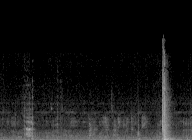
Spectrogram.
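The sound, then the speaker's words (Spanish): A microwave door pops open with a soft click, then after a quiet pause a sharp clatter rings out as a plate of croquettes is lifted out, over a faint steady hum. “Martín se levanta y saca el plato del microondas.”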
